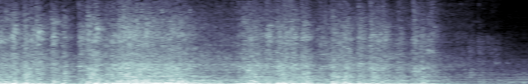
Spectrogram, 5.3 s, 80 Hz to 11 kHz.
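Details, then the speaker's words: 1966 Chevy C10 with small-block 350 V8, just after a starter replacement: heavy, even cranking rumble catches into a steady low engine note, no screech or grinding; starter engages and spins cleanly, normal cranking and start. "Make sure everything's engaging properly, make sure there ain't no screeching or weird noises."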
